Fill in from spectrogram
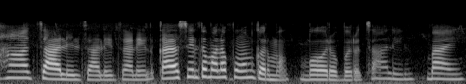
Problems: none marked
